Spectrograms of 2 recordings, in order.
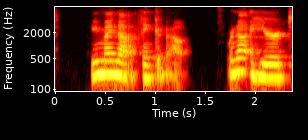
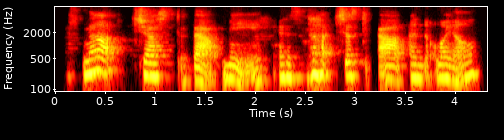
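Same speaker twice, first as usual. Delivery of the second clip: ordinary delivery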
